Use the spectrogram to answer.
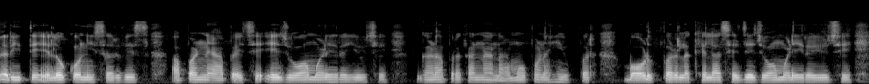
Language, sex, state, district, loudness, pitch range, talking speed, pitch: Gujarati, male, Gujarat, Valsad, -18 LUFS, 105-110 Hz, 185 wpm, 110 Hz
